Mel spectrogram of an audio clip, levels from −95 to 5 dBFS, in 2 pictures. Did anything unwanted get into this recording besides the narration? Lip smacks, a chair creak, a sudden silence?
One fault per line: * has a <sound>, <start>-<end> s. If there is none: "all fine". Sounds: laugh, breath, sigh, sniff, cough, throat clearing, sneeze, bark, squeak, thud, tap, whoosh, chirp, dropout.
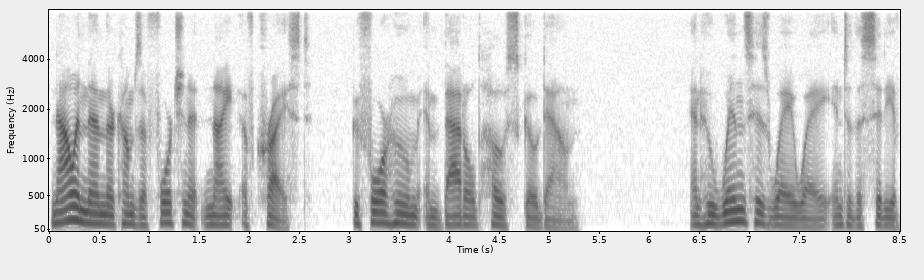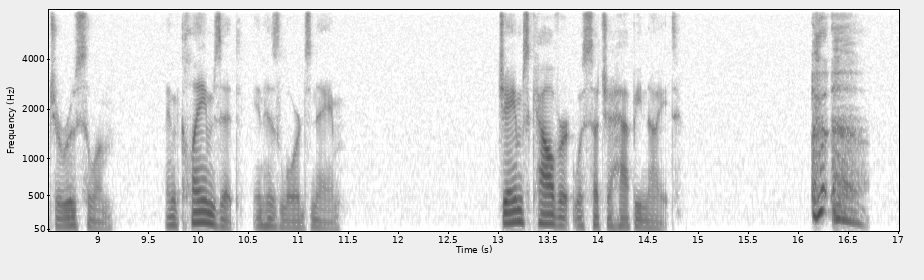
* has a throat clearing, 16.1-16.7 s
